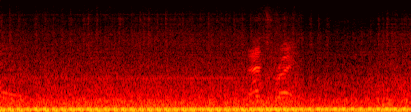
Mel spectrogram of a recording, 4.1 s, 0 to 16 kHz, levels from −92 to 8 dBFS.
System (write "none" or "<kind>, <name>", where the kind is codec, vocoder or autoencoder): none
